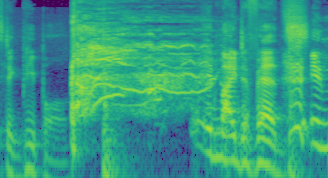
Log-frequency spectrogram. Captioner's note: Brennan laughing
